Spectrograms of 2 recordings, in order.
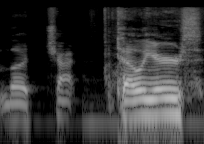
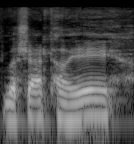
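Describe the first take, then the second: First: The name is pronounced with English sounds. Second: The name is pronounced with French sounds. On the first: The speaker calls it wrong. "It's not" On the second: The speaker calls it right. "make sure to have that French French pronunciation"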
